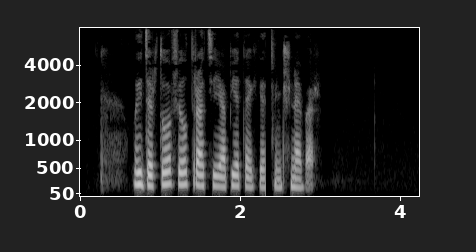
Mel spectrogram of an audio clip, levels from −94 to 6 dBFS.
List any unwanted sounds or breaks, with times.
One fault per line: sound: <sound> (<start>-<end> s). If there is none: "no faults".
sound: dropout (2.3-2.4 s)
